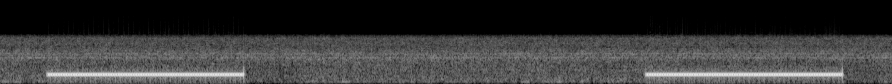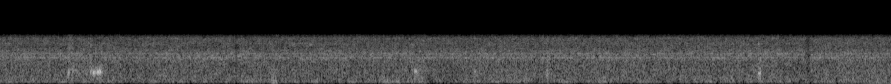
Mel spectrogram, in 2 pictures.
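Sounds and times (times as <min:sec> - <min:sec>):
constant hiss of phone-line static: 0:00.0 - 0:17.8
long steady telephone tones: 0:00.5 - 0:02.5, 0:06.4 - 0:08.5.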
